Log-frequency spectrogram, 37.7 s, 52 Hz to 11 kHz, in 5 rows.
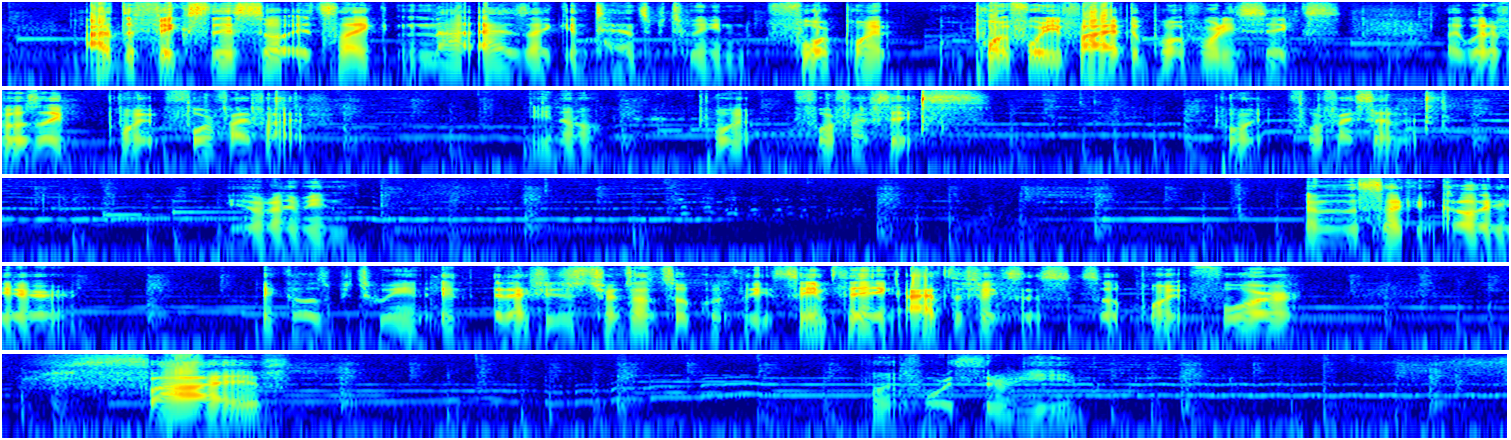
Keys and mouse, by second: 6.9-15.6 drag, 8.7 KP_5, 17.8-35.2 shift+drag.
